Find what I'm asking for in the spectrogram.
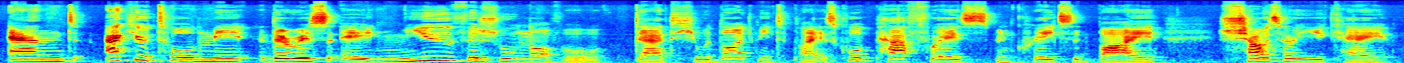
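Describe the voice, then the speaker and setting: A man's voice: high-pitched, measured pace, fairly bright tone. A man talks casually through a game as he plays it. His delivery is playful and often mock-serious, in the style of a let's play host. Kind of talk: casual gameplay commentary.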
